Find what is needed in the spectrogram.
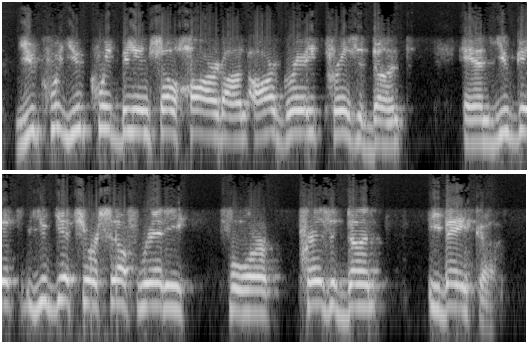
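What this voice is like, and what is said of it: Put-on Southern redneck accent. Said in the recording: “I didn't know he could do a Southern accent. A redneck accent, that would be.”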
